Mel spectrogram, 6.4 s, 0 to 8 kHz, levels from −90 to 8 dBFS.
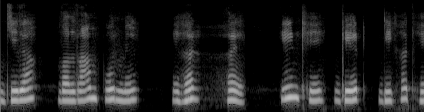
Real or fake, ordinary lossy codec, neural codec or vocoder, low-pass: fake; none; codec, 44.1 kHz, 2.6 kbps, SNAC; 7.2 kHz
